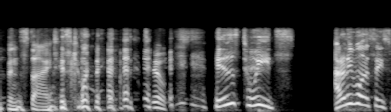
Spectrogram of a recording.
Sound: laugh

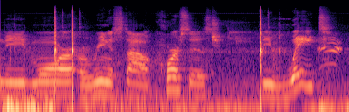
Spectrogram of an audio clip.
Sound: gun firing

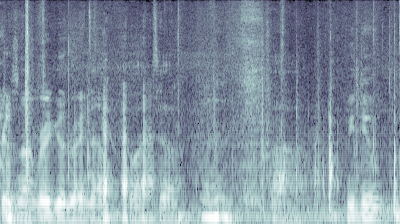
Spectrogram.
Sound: laughter

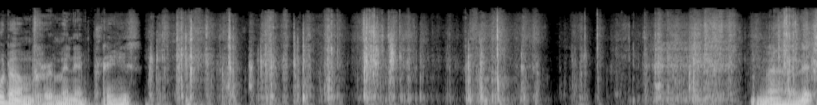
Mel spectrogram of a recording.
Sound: papers rustling

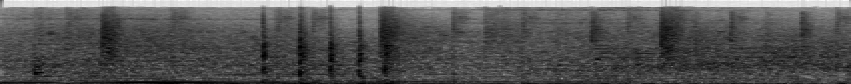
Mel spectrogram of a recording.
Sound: knocks

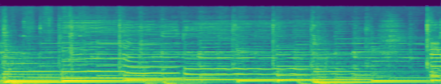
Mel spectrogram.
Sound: humming melody

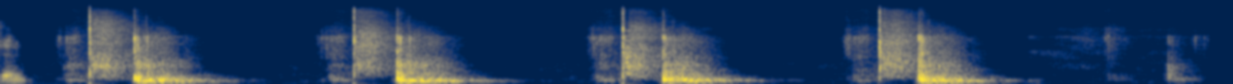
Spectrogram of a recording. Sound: floor thudding; hands clapping

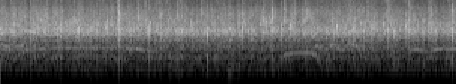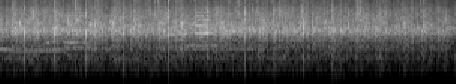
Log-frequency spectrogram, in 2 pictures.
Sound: cheers and applause

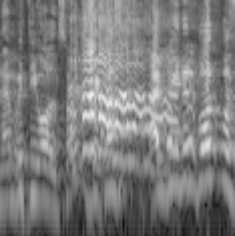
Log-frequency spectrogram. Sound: laughter

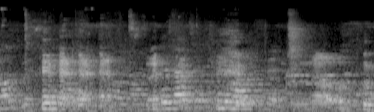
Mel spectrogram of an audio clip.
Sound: laughs

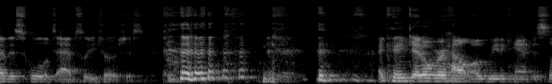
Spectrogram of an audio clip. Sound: laughs

